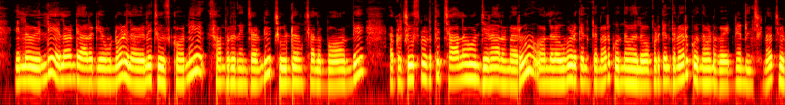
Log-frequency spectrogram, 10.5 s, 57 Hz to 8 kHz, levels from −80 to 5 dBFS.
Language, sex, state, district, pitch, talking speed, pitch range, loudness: Telugu, male, Telangana, Nalgonda, 165 Hz, 155 wpm, 160-180 Hz, -12 LUFS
